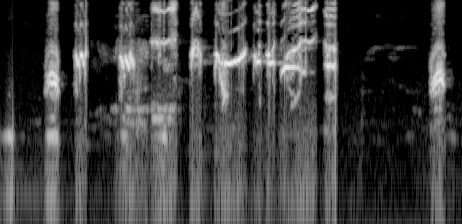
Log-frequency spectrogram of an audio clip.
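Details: Oriental magpie-robin singing to provoke other magpie-robins: a fast, varied burst of sharp chirps, clear whistles and rising slurred notes packed into about three seconds, then a brief pause before one more note.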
